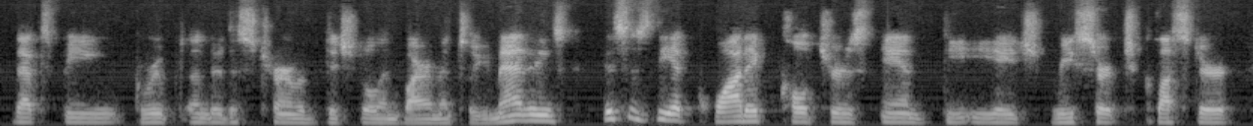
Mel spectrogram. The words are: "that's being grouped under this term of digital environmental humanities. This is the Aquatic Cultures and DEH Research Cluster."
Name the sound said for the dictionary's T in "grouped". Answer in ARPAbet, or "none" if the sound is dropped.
T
